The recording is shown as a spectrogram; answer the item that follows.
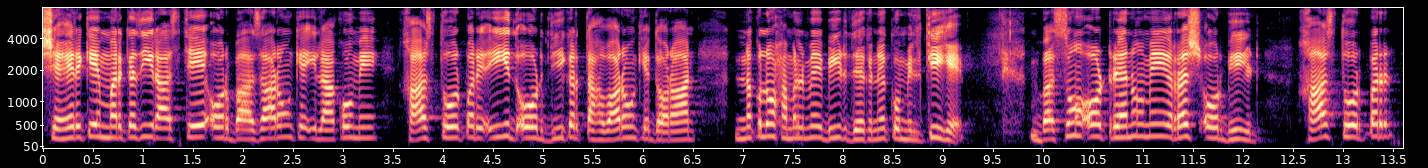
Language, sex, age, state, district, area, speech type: Urdu, male, 18-30, Uttar Pradesh, Saharanpur, urban, spontaneous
